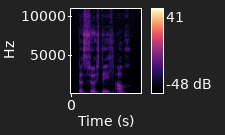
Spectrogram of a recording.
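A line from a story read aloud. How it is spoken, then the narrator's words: Calm. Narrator (German): sagte Tante Else ruhig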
